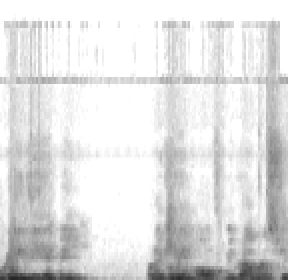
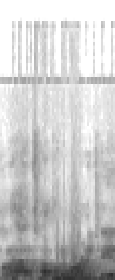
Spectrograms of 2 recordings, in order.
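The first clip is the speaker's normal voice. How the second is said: fast, hammed-up stage Irish accent, a touch louder; mock a Yank's fake Irish accent; 4 semitones higher, 5 dB louder, faster than usual. Mocking Yanks playing Irish parts, hammed-up stage Irish accent. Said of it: "Yanks taking Irish parts".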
